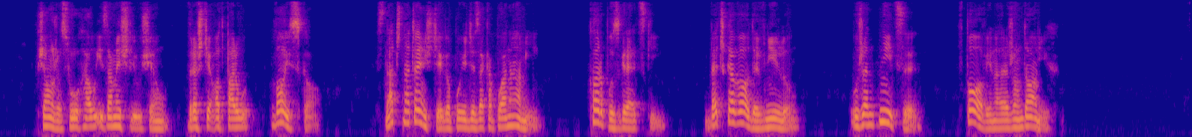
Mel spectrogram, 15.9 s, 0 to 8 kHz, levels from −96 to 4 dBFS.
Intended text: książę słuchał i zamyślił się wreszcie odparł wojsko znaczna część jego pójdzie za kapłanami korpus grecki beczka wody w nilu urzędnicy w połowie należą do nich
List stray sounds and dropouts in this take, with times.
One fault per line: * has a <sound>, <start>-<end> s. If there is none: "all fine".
all fine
